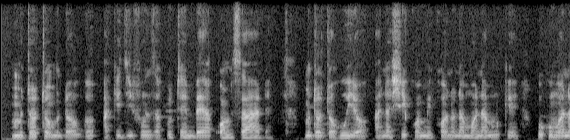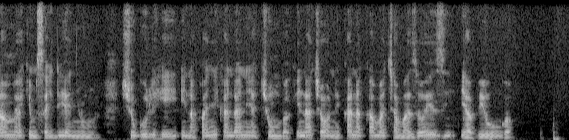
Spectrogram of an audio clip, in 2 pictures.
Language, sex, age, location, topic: Swahili, male, 25-35, Kisii, health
